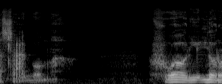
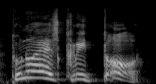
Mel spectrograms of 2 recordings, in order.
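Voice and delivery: furious shout; 12 semitones higher than usual. A narrator's reading. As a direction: scream "spione" like a verdict. Chief shouting again.

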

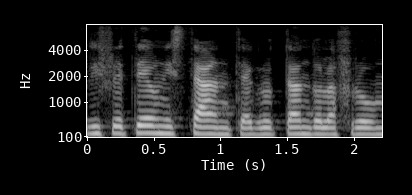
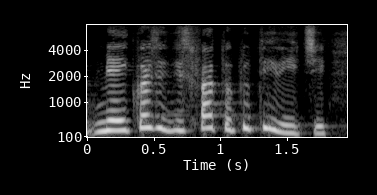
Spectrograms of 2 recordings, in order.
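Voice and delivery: higher-pitched, peevish scolding; petulant complaint; 6 semitones higher than usual. A narrator's reading. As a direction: fuss at the maid, voice lifted. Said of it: "aggiunse poi con petulanza".

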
